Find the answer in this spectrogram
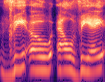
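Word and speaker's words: Völva: Yeah, because specifically that it's spelled with VOLVA and the O has an umlaut above it.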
